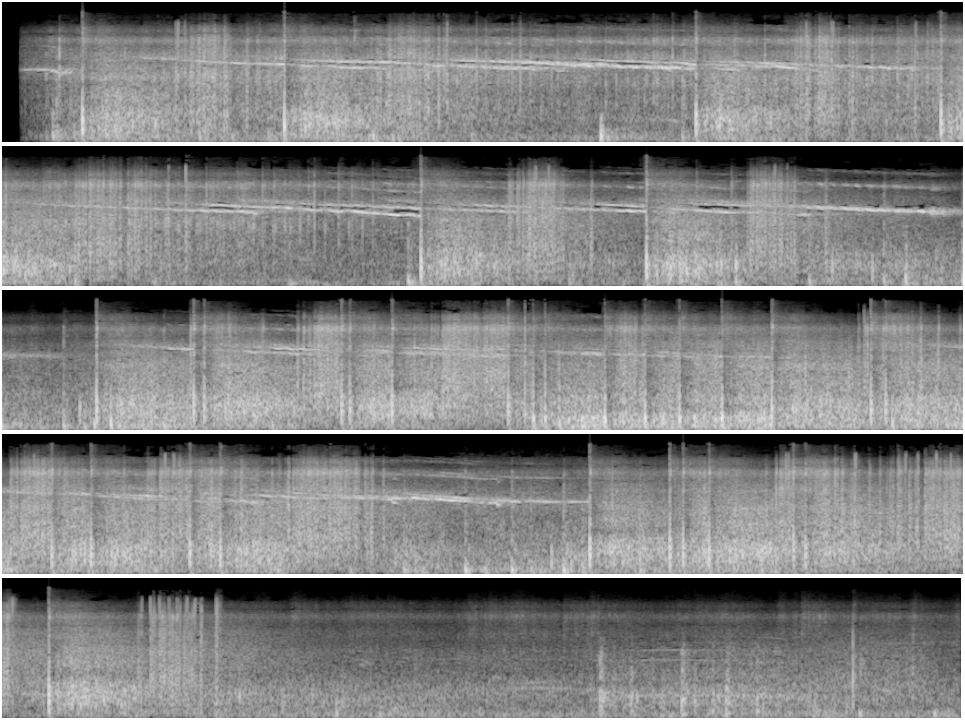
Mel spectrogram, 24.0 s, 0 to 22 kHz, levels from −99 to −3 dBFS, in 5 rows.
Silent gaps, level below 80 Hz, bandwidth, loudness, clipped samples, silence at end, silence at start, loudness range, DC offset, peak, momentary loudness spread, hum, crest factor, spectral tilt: none; -42 dBFS; 16.5 kHz; -18 LUFS; under 0.1%; 0 s; 0.1 s; 7 LU; under 0.1%; 0 dBFS; 14 LU; none; 20 dB; -2 dB/octave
